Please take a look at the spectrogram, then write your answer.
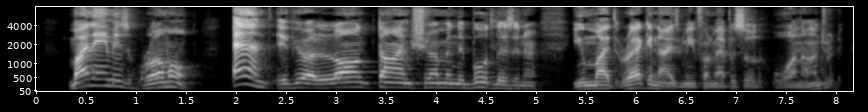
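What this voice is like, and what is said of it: Character voice with mixed accent. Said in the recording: “what is that accent, huh? Is it a little Cubano? Maybe a little Tejas, right? South of the border? We're not sure. Maybe a little Russian here and there.”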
